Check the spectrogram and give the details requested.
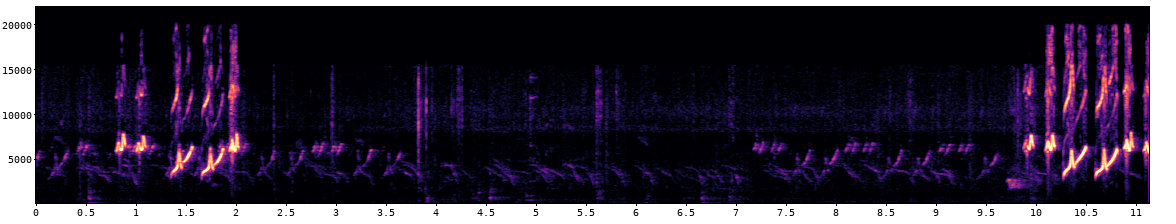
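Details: Cinereous tit (glatik batu) singing vigorously, in a recording used to lure birds: bursts of sharp, high chevron-shaped whistled notes, repeated rapidly at the start and again near the end, with faint chirps from other birds between.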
